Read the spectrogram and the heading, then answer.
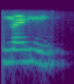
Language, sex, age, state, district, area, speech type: Hindi, female, 60+, Uttar Pradesh, Azamgarh, rural, conversation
